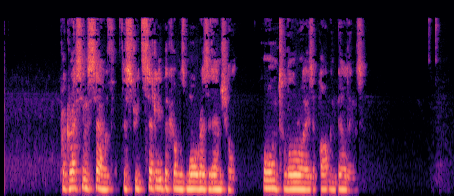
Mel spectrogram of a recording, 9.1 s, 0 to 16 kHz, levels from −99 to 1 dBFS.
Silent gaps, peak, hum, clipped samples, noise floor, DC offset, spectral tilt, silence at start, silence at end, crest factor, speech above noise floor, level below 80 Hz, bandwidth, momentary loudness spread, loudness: none; -4 dBFS; none; under 0.1%; -84 dBFS; under 0.1%; -5.5 dB/octave; 1.2 s; 1.85 s; 16 dB; 67 dB; -60 dBFS; 11.5 kHz; 14 LU; -18 LUFS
